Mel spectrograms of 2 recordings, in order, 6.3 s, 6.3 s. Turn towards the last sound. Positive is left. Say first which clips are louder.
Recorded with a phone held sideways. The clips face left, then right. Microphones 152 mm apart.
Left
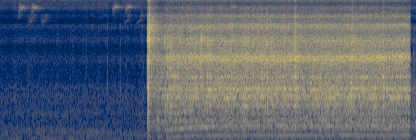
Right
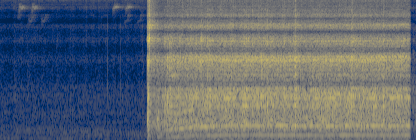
# right 5 dB
turn(degrees=-45)  # may be behind; listen again after turning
